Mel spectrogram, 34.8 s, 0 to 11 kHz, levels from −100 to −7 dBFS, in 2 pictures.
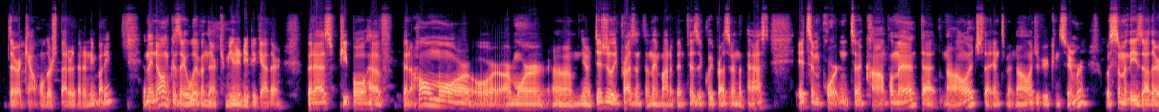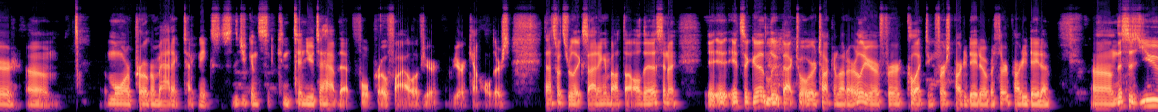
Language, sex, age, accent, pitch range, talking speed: English, male, 30-49, American, 80-95 Hz, 200 wpm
